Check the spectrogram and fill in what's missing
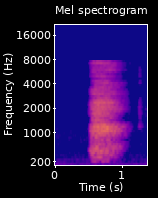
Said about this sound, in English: they try to force me to yawn, like they trying to make me do now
